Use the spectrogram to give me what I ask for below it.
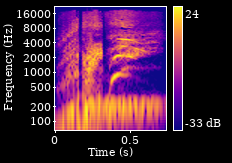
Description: ogg / general / combat / creatures / alien / he / hurt2.ogg
hurt2.ogg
